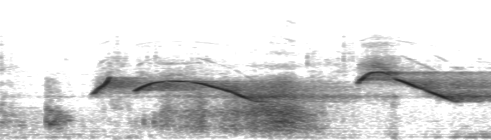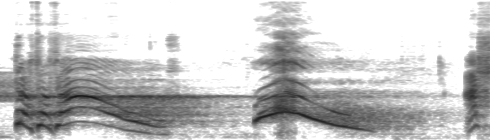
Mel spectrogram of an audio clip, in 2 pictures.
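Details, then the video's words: Nias hill myna gives loud, clear whistles that arch up then slide down, mixed with harsh, voice-like mimicked phrases such as "pak po" and "terus terus", repeated every two to three seconds. "BEO NIAS SUARA ASLI"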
